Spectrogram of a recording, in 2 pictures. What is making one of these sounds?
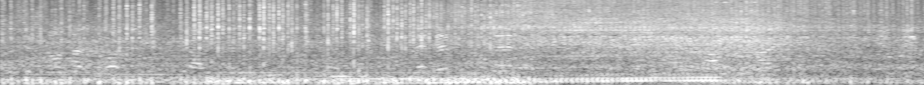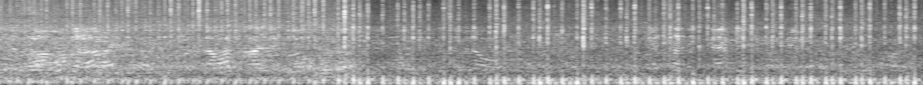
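A motorcycle engine rumbles loudly with a fast, uneven beat.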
